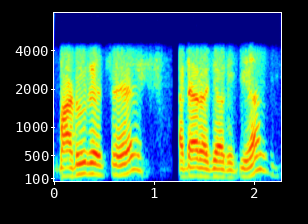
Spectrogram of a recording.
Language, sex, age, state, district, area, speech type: Gujarati, male, 45-60, Gujarat, Ahmedabad, urban, conversation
